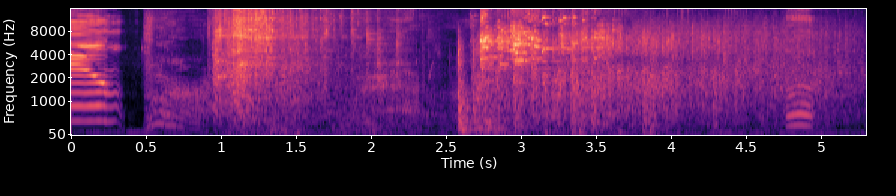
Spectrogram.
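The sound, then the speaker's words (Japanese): Glass shatters in two loud, crashing bursts, and a cat meows briefly at the start and again near the end. “今パリンって。”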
